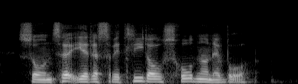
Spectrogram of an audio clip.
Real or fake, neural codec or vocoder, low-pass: fake; codec, 16 kHz, 0.8 kbps, ZipCodec; 7.2 kHz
